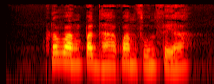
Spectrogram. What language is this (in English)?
Thai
